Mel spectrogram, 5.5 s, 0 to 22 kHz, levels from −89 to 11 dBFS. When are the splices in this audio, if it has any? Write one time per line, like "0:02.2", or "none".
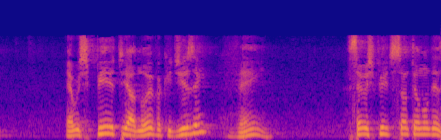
0:02.7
